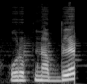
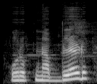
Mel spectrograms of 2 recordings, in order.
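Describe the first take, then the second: No difference in how they are said.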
